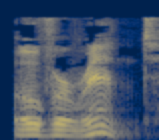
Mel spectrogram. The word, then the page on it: overrent: British English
